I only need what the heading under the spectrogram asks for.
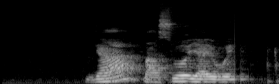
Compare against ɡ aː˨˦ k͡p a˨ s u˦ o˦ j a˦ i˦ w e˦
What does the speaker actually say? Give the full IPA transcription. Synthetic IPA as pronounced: ɡ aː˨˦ k͡p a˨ s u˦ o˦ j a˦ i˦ w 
